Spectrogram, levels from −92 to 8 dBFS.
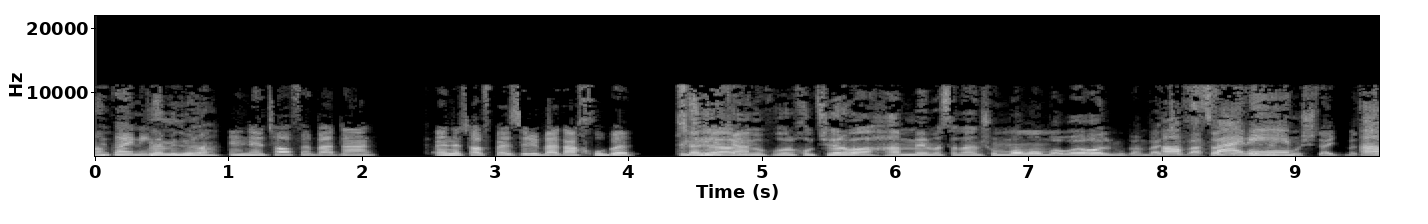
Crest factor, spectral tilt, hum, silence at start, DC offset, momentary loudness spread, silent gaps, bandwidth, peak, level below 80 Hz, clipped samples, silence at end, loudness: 16 dB; -5.5 dB/octave; none; 0 s; under 0.1%; 8 LU; none; 11.5 kHz; -2 dBFS; -62 dBFS; under 0.1%; 0 s; -19 LUFS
